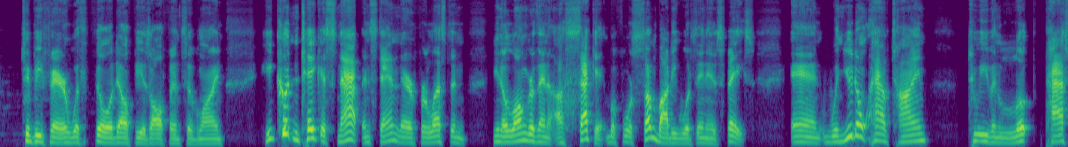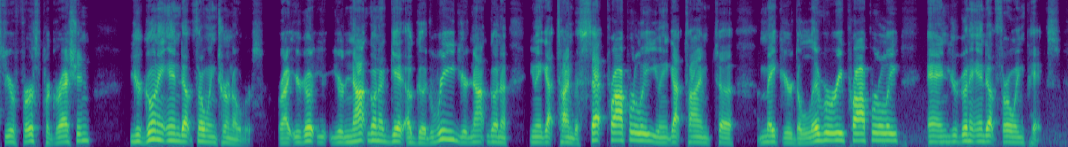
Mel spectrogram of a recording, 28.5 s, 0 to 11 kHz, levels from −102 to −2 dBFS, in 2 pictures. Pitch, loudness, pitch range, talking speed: 130 Hz, -25 LUFS, 115-155 Hz, 185 wpm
